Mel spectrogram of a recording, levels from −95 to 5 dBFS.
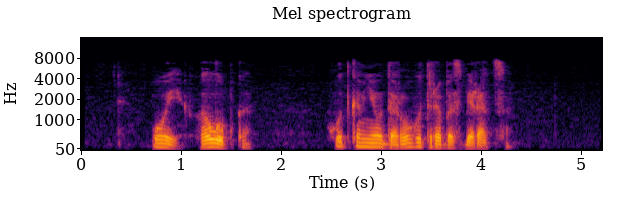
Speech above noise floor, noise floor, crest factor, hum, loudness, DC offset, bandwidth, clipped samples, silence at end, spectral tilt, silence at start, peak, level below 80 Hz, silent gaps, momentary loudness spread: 52 dB; -72 dBFS; 20 dB; none; -21 LUFS; under 0.1%; 7.6 kHz; under 0.1%; 0.95 s; -8 dB/octave; 0.7 s; -2 dBFS; -58 dBFS; none; 11 LU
